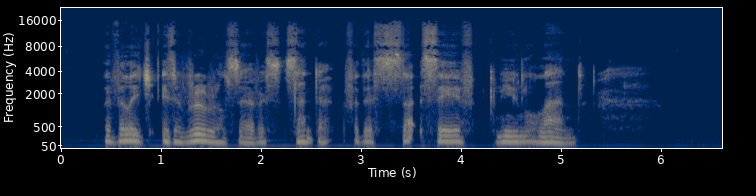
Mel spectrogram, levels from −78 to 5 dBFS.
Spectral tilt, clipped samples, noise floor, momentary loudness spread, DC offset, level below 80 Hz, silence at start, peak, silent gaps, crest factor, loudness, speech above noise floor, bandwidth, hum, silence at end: -2 dB/octave; under 0.1%; -73 dBFS; 16 LU; under 0.1%; -62 dBFS; 0.45 s; -8 dBFS; none; 24 dB; -27 LUFS; 43 dB; 16 kHz; none; 0.85 s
